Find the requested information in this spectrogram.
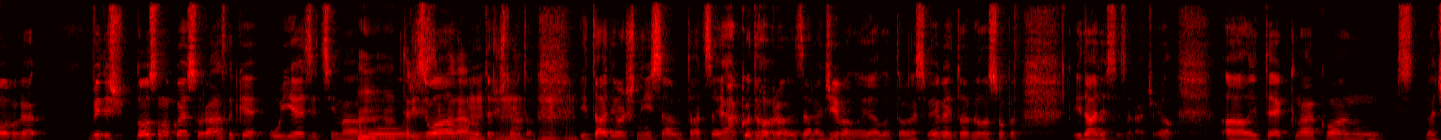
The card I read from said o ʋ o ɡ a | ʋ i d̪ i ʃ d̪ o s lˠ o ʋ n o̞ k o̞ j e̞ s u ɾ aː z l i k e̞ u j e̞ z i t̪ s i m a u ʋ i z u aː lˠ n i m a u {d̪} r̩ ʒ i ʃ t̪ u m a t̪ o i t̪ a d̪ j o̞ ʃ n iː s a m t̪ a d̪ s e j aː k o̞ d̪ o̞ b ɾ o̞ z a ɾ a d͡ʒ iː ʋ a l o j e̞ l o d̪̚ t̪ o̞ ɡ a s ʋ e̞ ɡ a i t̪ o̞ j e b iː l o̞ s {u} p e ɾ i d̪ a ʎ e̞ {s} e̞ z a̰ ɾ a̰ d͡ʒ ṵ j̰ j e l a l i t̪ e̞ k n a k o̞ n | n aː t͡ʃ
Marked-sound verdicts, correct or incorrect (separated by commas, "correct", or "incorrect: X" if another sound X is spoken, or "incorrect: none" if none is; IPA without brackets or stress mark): incorrect: t̪, correct, correct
